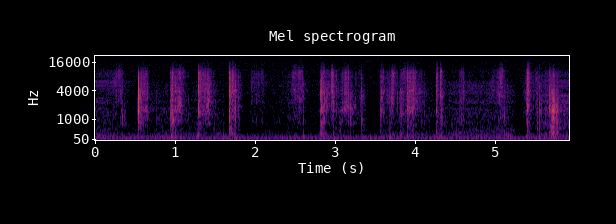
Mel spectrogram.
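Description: Faint papery handling of a tarot deck as a card is drawn: soft shuffling, rustles and small scraping taps in many quick bursts, quiet and without voices.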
